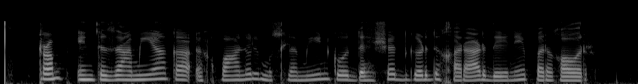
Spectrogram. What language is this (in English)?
Urdu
